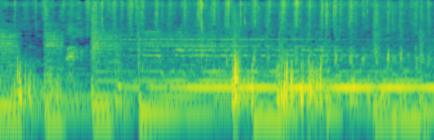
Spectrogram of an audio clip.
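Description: Background music with sustained tones, over bursts of quick scraping as a knife is dragged against a fish's scales to remove them.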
